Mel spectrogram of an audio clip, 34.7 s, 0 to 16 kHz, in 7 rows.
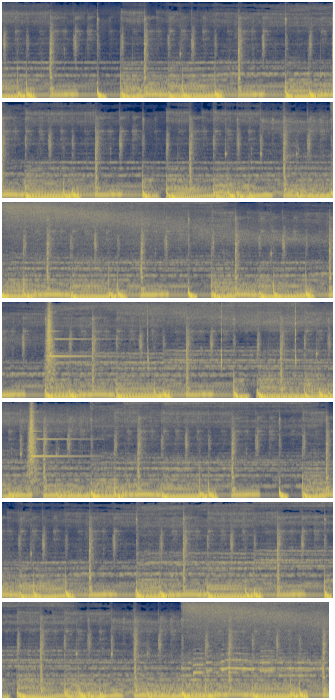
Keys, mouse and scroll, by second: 3.6-4.5 typing, 7.4-18.6 drag, 19.5-21.5 drag, 33.9-34.7 typing, 34.2 Tab.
